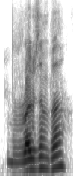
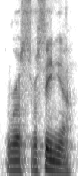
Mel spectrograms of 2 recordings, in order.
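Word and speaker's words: Rosenior: Rosenva. Rosior.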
